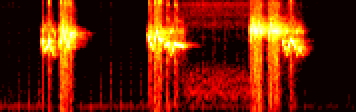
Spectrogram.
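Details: Red-eyed Vireo, which sings all summer high in woodland treetops: three short, high, slurred phrases about a second apart, each followed by a pause, chatty and talking-to-itself like question and answer, less tuneful than a robin. No other sounds.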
